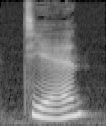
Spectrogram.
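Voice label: "jiǎn", Mandarin Chinese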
